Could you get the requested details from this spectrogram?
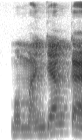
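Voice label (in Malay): "memanjangkan", Malay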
